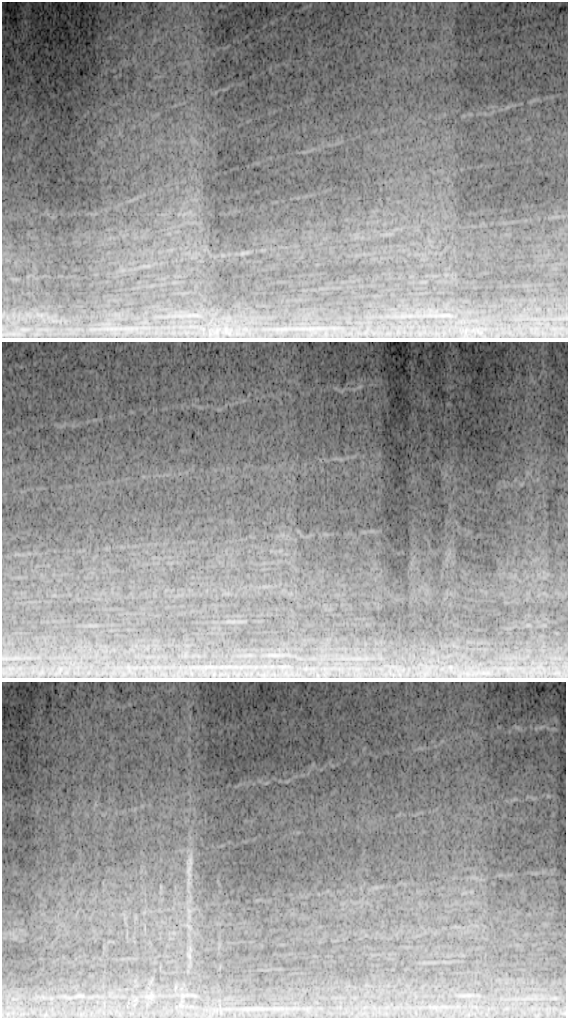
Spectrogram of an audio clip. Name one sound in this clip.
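A racing car engine roars and revs, rising through the gears and dropping sharply at each gear change.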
